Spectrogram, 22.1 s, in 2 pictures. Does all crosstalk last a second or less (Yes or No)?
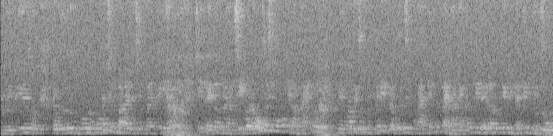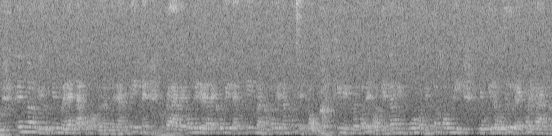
Yes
